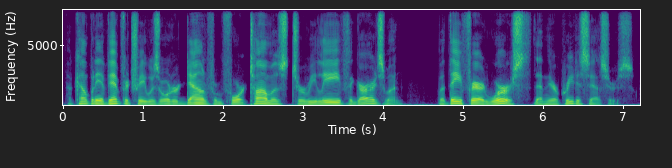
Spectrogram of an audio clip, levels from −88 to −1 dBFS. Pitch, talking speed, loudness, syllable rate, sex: 125 Hz, 175 wpm, -18 LUFS, 5.5 syllables/s, male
